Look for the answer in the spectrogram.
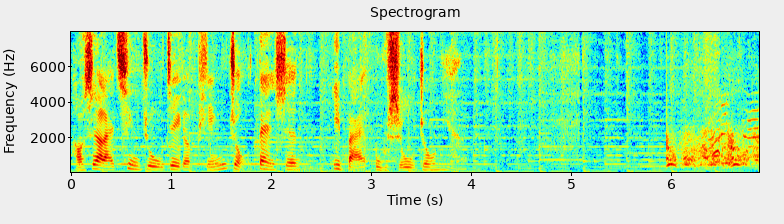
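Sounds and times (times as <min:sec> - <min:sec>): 
speech: 0:00.0 - 0:04.1
golden retrievers barking and yipping: 0:05.9 - 0:06.8
crowd murmur: 0:06.0 - 0:06.8.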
